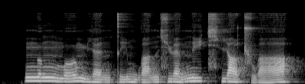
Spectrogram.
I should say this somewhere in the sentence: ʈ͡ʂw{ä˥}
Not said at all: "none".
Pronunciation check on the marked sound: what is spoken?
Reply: ä˧˥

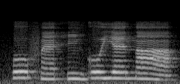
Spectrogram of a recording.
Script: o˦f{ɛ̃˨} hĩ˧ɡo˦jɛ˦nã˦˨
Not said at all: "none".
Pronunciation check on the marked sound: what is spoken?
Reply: ɛ̃˧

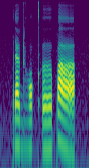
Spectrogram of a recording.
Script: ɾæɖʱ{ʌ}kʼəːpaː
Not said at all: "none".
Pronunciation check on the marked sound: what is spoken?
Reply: ɔ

